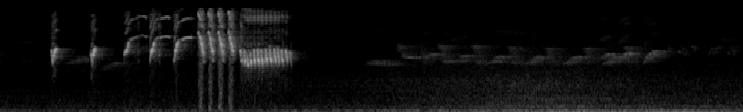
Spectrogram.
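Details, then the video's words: Orange-headed thrush song, used as a lure for kept birds: spaced sharp chips speeding into a dense harsh rattle and a buzzy squeal, then a faint rhythmic warble. "Pancingan burung anis merah|Agar nyaut Dan ikut ngeplong|"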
